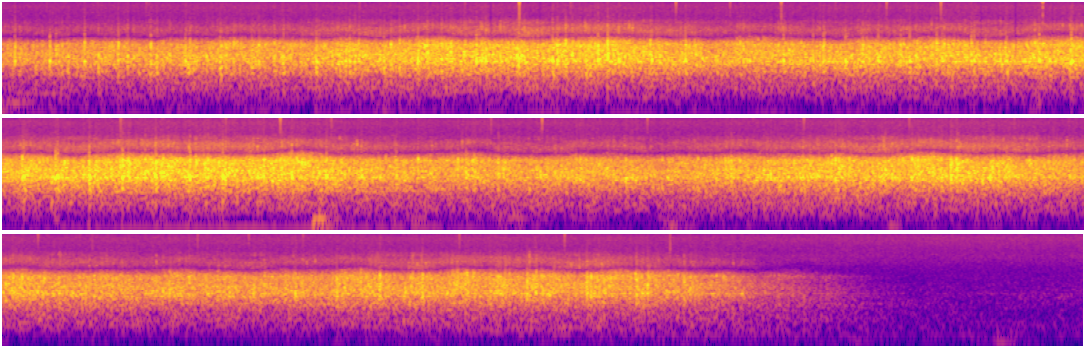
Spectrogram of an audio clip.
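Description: Audience applauding steadily for about twenty seconds, then dying away near the end.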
